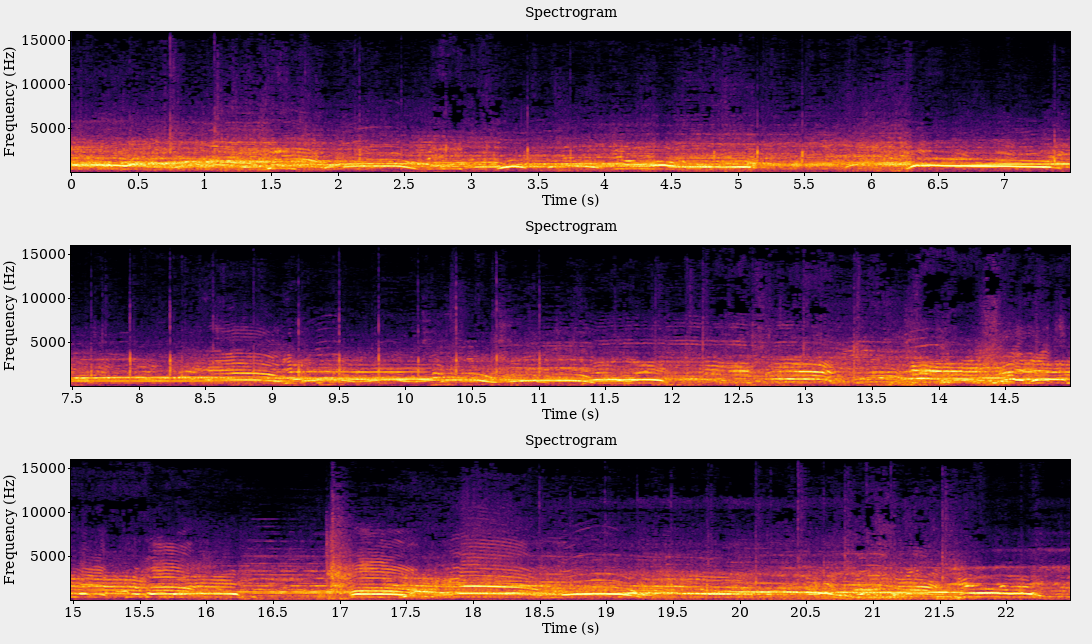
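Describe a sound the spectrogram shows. A large crowd cheers and shouts loudly in a big echoing arena.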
